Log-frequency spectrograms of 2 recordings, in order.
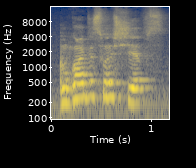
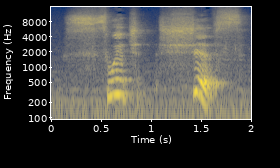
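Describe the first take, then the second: First: Said in the usual way. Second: Very slow, deliberate "switch shifts"; careful enunciation. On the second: Real, not acted. Vlogger retrying a tongue-tripping phrase, careful enunciation. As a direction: separate "switch" and "shifts", drawing out each word.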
